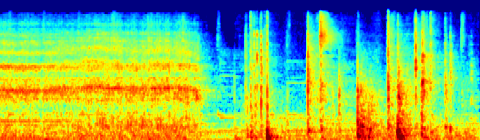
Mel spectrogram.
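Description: Ninja blender motor running at speed with a steady high whine as it mixes thick almond-butter batter, cutting off about two seconds in. Then a few hard plastic knocks and clicks as the motor head is lifted off the jar and set down on the counter.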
